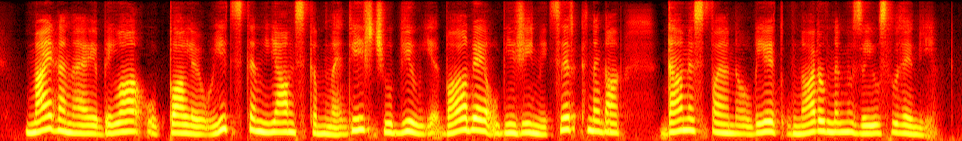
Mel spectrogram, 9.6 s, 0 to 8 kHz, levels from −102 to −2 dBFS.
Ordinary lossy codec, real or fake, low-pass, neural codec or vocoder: none; fake; none; codec, 16 kHz, 0.5 kbps, FreqCodec, larger model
